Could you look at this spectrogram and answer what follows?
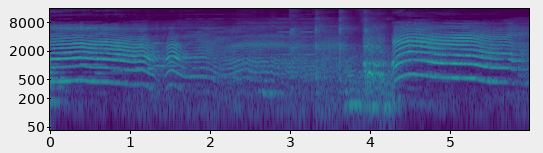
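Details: Baby scared before anesthesia for surgery: loud, high-pitched wailing cries with sobbing breaks between them; distressed infant crying.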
